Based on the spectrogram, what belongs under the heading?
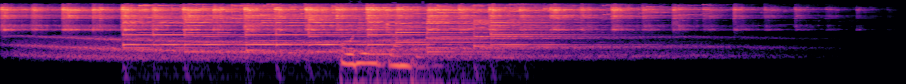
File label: christmas bells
